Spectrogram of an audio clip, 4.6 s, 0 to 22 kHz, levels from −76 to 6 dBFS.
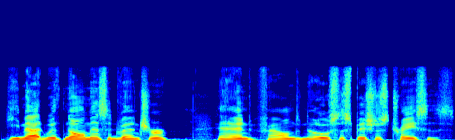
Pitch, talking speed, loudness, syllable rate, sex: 160 Hz, 130 wpm, -17 LUFS, 4.3 syllables/s, male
